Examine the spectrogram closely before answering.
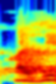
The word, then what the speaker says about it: خضر: اردو میں خضر پڑھ دیتے ہیں، ایکچوئل لفظ خضر ہے.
